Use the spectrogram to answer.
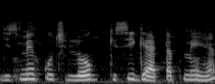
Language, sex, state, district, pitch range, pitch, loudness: Hindi, female, Uttar Pradesh, Deoria, 200-235 Hz, 220 Hz, -26 LUFS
